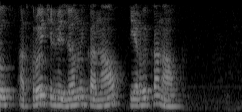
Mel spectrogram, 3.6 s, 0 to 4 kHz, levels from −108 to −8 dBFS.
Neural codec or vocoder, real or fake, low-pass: none; real; 3.6 kHz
